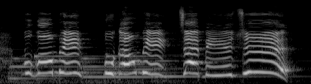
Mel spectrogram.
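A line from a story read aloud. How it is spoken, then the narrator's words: Roaring, shouting. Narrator (Chinese): 他大吼大叫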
